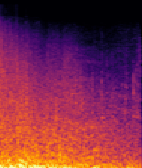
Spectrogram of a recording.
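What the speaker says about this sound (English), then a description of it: "Maybe that fucking giant wand explosion" A giant wand explosion in Hogwarts Legacy: a loud, sustained low-heavy blast rumbling and decaying across the clip, with no voices.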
